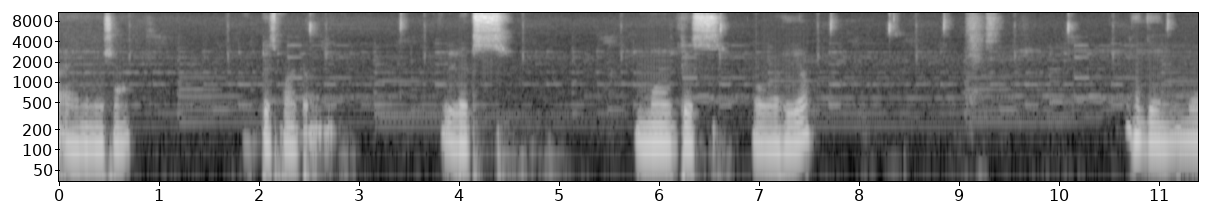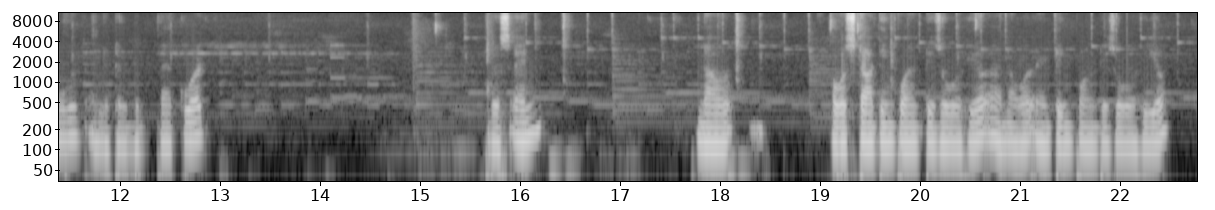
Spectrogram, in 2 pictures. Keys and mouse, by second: 15.7 n, 16.2 space, 19.0-22.7 drag.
